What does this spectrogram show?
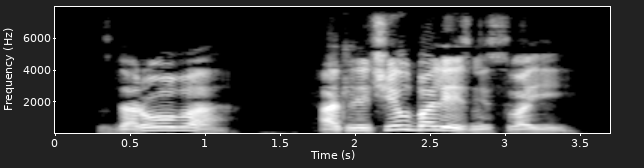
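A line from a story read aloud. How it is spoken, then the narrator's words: Shouted close by. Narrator (Russian): Юргин крикнул над ухом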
